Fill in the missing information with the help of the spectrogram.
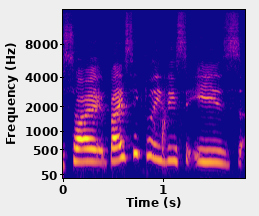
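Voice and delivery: ordinary delivery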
